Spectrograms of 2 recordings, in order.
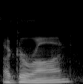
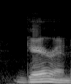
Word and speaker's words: Garand: this guy had a Garron garand however you want to pronounce it garand I think is the pretty correct pronunciation because that guy was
